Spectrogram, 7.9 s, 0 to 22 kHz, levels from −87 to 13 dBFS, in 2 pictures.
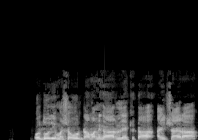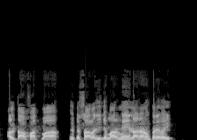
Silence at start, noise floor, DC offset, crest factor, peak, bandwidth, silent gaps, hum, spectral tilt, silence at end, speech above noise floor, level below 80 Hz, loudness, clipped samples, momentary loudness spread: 0.7 s; -72 dBFS; under 0.1%; 14 dB; 0 dBFS; 9.4 kHz; none; none; -5.5 dB/octave; 0.55 s; 60 dB; -62 dBFS; -13 LUFS; under 0.1%; 6 LU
